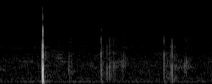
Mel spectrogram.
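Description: One sharp, short click about half a second in, followed by a few fainter clicks and taps over low steady background noise.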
